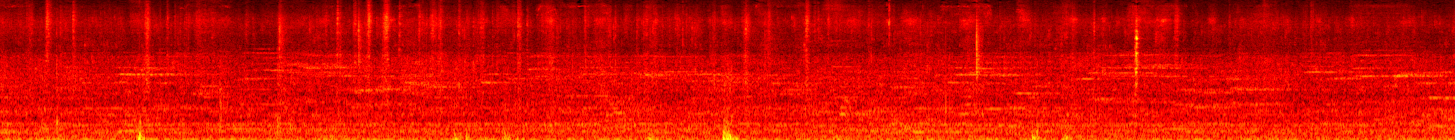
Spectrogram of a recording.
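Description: Background music with indistinct voices over a steady murmur of room noise, broken by a few low thumps, the loudest about a second and a half in and again around seven seconds.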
